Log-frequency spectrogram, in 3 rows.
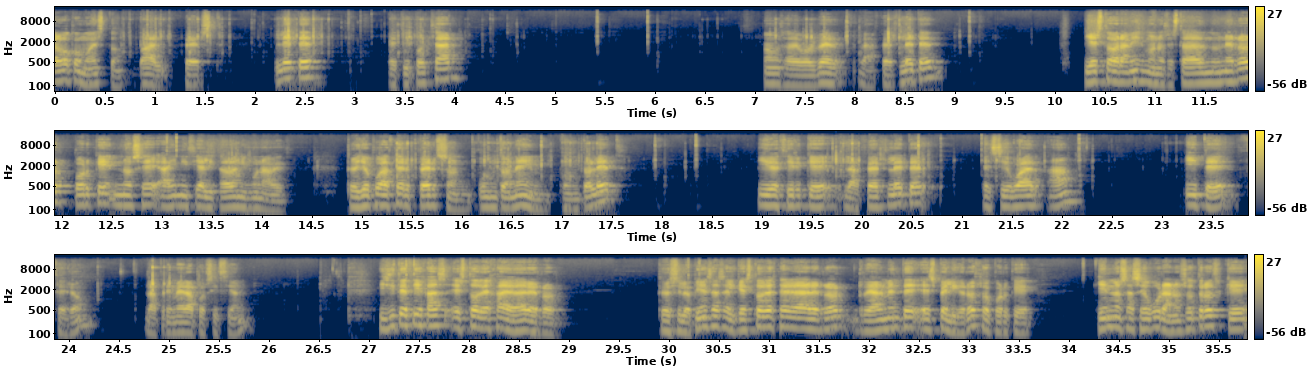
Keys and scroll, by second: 4.3 Escape, 8.7 Return, 14.5 super+z, 16.9 Return.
